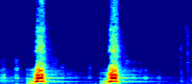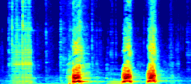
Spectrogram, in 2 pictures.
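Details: German Shepherd barking: loud, harsh single barks at irregular intervals, two spaced barks, a brief pause with a low rumble, then a quicker run of three barks.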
